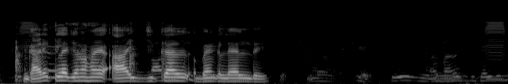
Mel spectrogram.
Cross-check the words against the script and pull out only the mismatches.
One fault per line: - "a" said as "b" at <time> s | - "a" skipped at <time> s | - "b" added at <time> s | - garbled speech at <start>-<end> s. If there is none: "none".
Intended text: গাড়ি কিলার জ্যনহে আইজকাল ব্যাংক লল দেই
none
